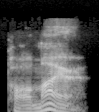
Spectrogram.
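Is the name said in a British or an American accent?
American. The name is said in an American accent. This is the usual American way to say his name. "with the American"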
